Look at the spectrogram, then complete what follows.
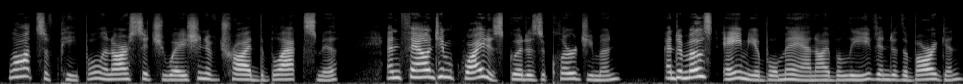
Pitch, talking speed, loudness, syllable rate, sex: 240 Hz, 180 wpm, -18 LUFS, 4.9 syllables/s, female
